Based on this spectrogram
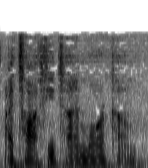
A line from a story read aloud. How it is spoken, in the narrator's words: Caesar after looking timidly round the room, remarked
